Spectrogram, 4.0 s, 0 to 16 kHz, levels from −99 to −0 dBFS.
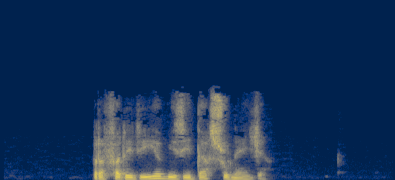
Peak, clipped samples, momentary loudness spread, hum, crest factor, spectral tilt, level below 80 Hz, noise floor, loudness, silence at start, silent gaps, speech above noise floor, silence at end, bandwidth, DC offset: -2 dBFS; under 0.1%; 10 LU; none; 20 dB; -5 dB/octave; -62 dBFS; -84 dBFS; -20 LUFS; 0.95 s; none; 64 dB; 1.3 s; 8 kHz; under 0.1%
